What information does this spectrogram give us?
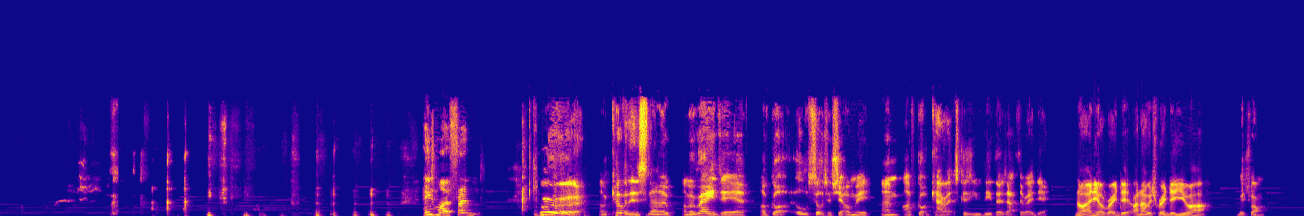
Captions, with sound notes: [GIGGLING] He's my friend. Brrrrr! I'm covered in snow, I'm a reindeer, I've got all sorts of shit on me. And I've got carrots because you leave those out for the reindeer. Not any old reindeer, I know which reindeer you are. Which one?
